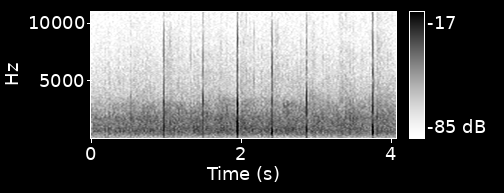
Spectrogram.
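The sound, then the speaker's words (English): An audience at a Mother's Day morning service gives a round of applause for the women and moms of the Waterstone family, a steady hissing wash of clapping with sharper single claps popping out at an even beat, about two per second. Fairly quiet, and nobody speaks. “Can we just give them a round of applause again this morning?”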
